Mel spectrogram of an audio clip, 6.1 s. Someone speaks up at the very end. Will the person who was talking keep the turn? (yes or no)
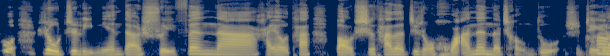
no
